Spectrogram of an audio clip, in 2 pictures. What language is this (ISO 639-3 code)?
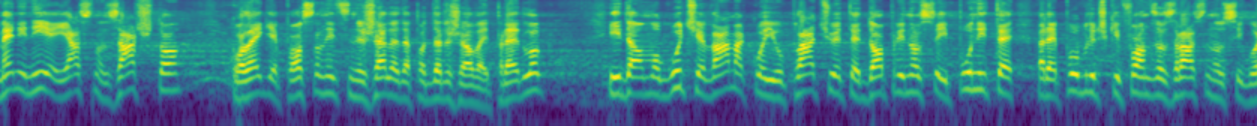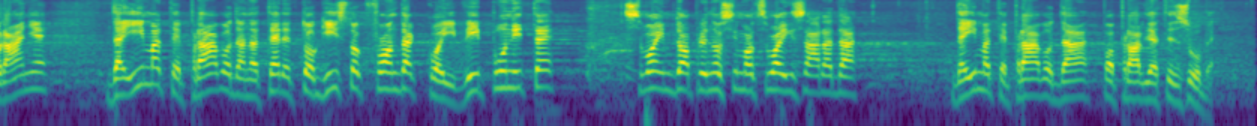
srp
